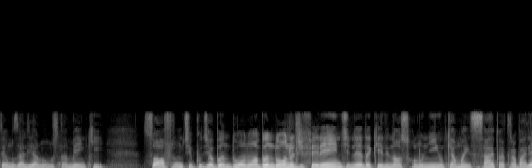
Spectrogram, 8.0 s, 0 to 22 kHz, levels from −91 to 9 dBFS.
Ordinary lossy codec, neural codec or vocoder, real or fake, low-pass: none; none; real; 7.2 kHz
